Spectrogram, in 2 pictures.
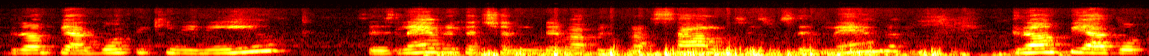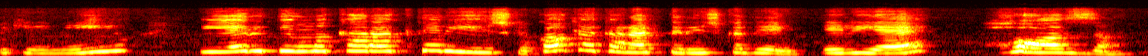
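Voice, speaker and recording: A woman with a Brazilian Portuguese accent teaching young children in a live online lesson. She speaks slowly and deliberately, stretches her words, and checks in often with "ok?". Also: high voice, big pitch swings, mellow, slight background noise, rough recording. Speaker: primary school teacher.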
